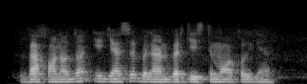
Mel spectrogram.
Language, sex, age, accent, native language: Uzbek, male, 18-24, Andijon, Uzbek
